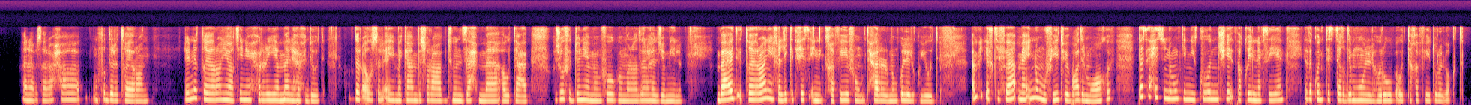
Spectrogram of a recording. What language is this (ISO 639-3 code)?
afb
